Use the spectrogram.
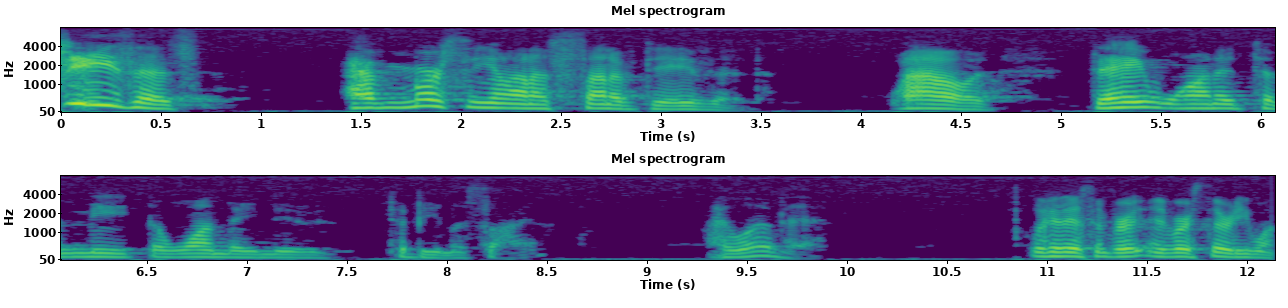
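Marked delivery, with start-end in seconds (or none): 0.0-3.4 gentle, mild called-out cry. Speaker acting out people calling to Jesus over a huge crowd, retelling a loud cry. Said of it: "with a loud voice".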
